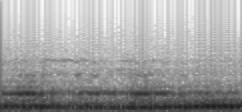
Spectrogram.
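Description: A car engine drones loudly and steadily at high speed as the car is driven recklessly around curves, its deep hum and higher whine holding constant with a rough rumbling texture throughout.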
